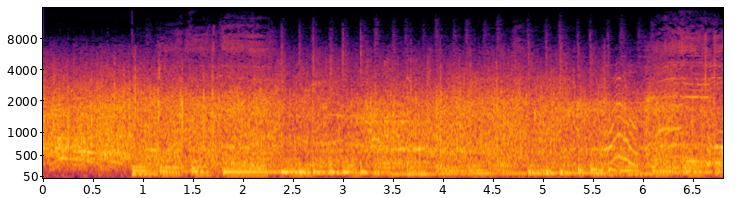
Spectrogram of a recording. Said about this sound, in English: That's what they're cheering for.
